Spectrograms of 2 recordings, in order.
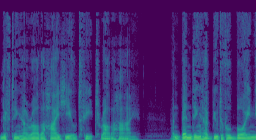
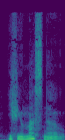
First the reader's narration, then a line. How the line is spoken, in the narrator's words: she said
